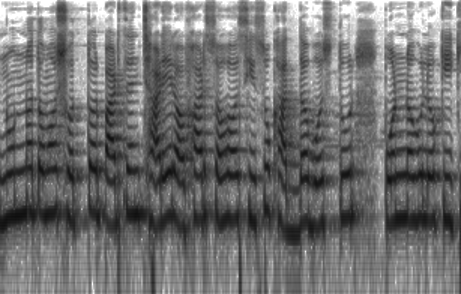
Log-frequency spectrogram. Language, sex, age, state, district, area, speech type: Bengali, female, 45-60, West Bengal, Nadia, rural, read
